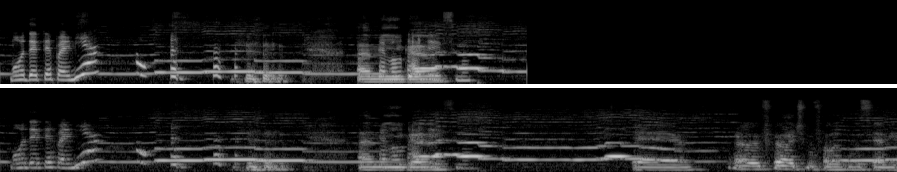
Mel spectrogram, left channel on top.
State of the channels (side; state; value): left; drops out; at 5.3 s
